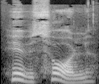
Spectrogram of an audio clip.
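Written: hushåll

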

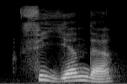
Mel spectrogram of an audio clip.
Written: fiende

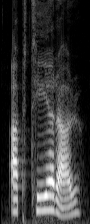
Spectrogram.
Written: apterar

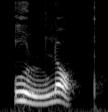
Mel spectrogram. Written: inlopp

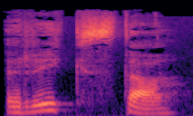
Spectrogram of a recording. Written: riksdag

